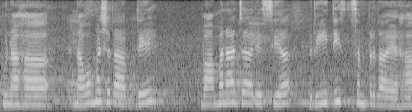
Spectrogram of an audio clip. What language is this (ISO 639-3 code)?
san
